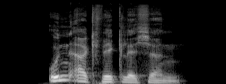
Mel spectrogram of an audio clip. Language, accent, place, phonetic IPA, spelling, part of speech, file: German, Germany, Berlin, [ˈʊnʔɛɐ̯kvɪklɪçn̩], unerquicklichen, adjective, De-unerquicklichen.ogg
- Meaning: inflection of unerquicklich: 1. strong genitive masculine/neuter singular 2. weak/mixed genitive/dative all-gender singular 3. strong/weak/mixed accusative masculine singular 4. strong dative plural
